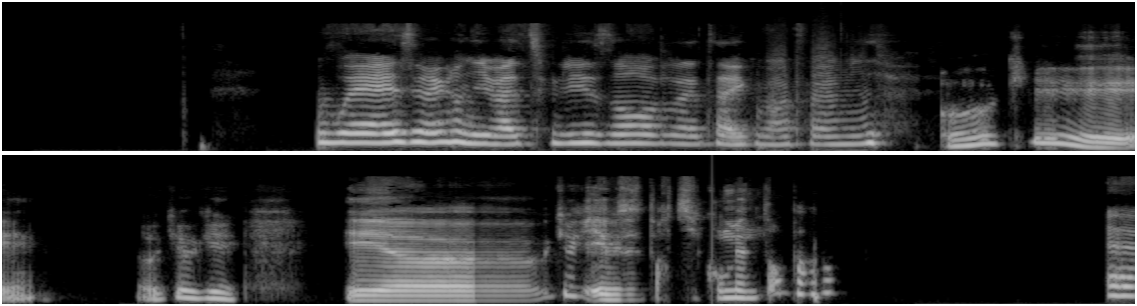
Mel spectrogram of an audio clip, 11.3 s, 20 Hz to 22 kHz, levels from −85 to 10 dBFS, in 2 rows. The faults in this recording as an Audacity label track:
3.770000	4.330000	clipping −25 dBFS
9.210000	9.210000	click −10 dBFS

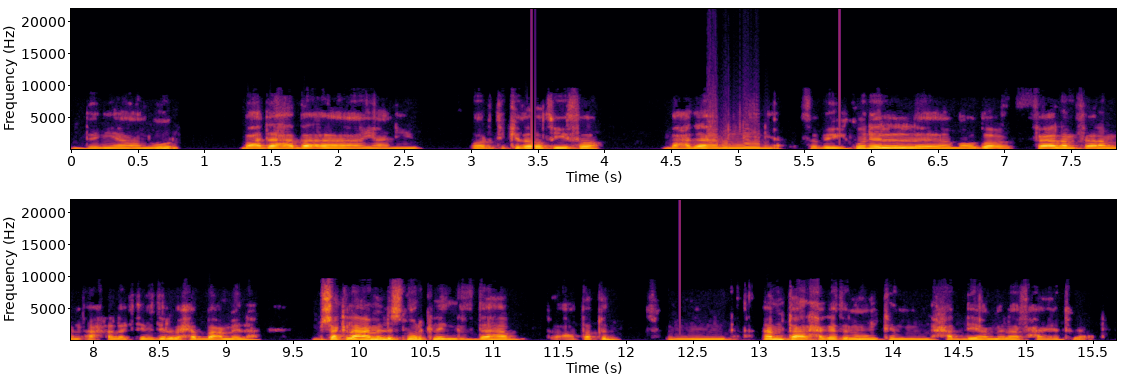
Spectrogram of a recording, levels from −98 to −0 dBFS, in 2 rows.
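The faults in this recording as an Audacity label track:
3.450000	3.480000	drop-out 28 ms
4.760000	5.230000	clipping −21 dBFS
5.760000	5.760000	click −12 dBFS
12.400000	12.400000	click −14 dBFS

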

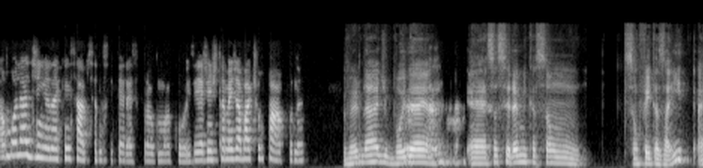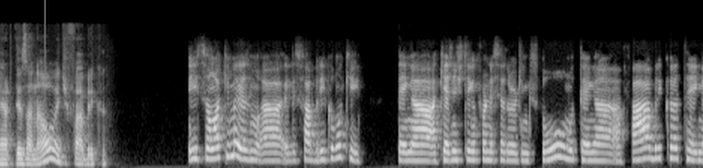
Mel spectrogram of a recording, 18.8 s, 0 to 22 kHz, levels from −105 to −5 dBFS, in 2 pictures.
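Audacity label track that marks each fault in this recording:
9.980000	9.980000	click −4 dBFS

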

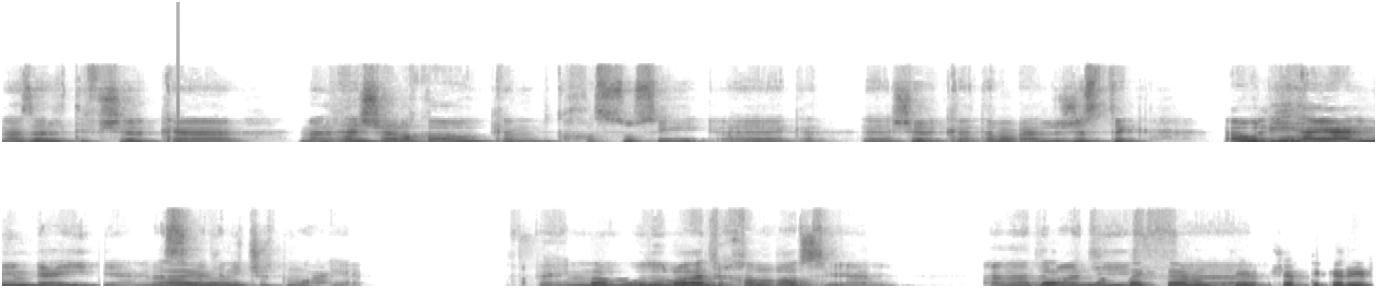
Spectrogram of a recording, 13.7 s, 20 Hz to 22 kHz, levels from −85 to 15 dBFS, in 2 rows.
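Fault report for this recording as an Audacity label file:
0.890000	0.890000	click −8 dBFS
7.360000	7.390000	drop-out 29 ms

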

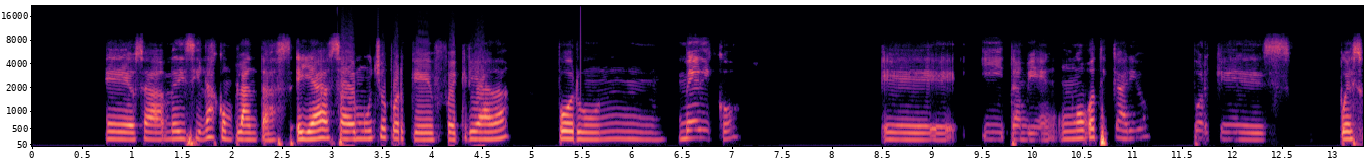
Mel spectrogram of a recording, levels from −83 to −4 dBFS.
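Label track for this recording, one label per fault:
3.050000	4.530000	clipping −18 dBFS
5.480000	5.480000	click −11 dBFS

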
